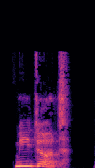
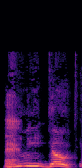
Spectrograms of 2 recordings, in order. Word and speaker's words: Midot: Midot. – Midot is correct.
